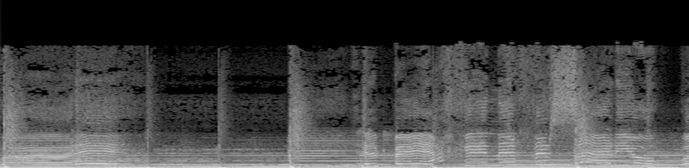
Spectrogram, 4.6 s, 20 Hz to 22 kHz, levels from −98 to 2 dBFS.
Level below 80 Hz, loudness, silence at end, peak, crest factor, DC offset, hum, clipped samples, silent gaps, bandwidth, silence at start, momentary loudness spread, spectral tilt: -26 dBFS; -20 LUFS; 0 s; -8 dBFS; 10 dB; under 0.1%; none; under 0.1%; none; 16.5 kHz; 0 s; 4 LU; -5.5 dB/octave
